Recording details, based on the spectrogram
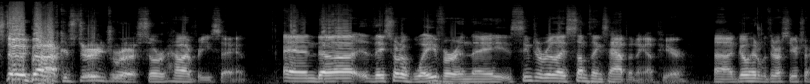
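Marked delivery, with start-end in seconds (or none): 0.0-1.5 loud, authoritarian, commanding paladin shout. Voicing a paladin ordering a mob to stay back: loud authoritarian paladin voice. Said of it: "in your loudest paladin authoritarian voice".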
